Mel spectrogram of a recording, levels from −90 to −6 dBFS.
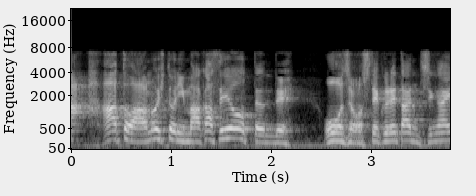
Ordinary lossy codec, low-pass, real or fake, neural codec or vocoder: none; 7.2 kHz; real; none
